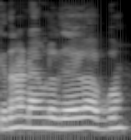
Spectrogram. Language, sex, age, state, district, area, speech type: Hindi, male, 18-30, Rajasthan, Jaipur, urban, spontaneous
